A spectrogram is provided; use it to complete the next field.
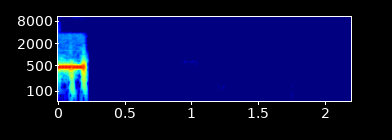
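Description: A single brief telephone tone from an outgoing call to a friend sounds at a steady mid pitch for about a quarter second, then cuts off into silence.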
